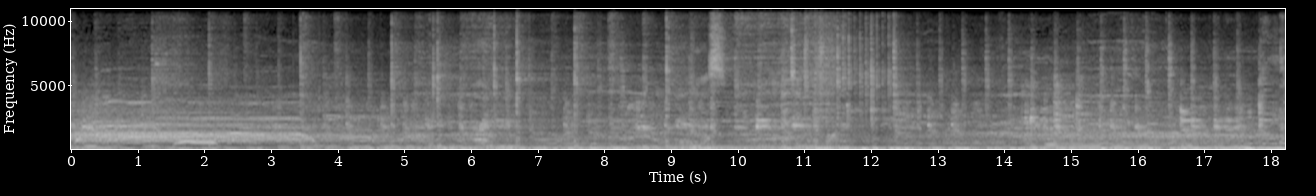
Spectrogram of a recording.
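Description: Live rock band playing an instrumental passage, with bass and drums carrying a steady beat and no lead vocal, heard loud from the audience. A crowd screams and cheers over it, with the loudest shrieks in the first few seconds.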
